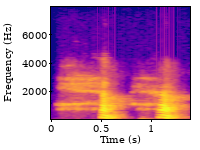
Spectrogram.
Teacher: Kholfi, berasal dari tenggorokan, tapi memiliki sifat samar atau pengucapan huruf disertai dengan keluarnya napas.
